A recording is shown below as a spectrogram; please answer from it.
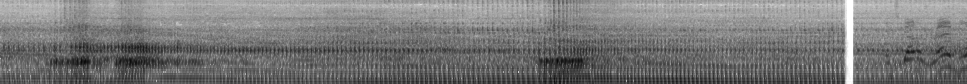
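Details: Outboard boat motor after missing welch plug repaired, run out of water: steady running with throttle blips that stutter against the limiter, sounds like it's missing out of water; otherwise clean and even.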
